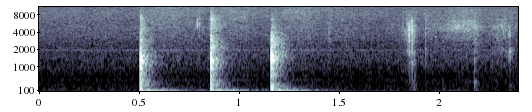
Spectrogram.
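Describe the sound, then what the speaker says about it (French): Three firm knocks on a door in quick succession, each loud and close, followed by a couple of faint taps and rustles, with no talk. "il frappe à la première porte"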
